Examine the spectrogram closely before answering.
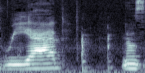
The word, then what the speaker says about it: Riyadh: I get a message from Horatio this morning, and he's like, and by the way, it's pronounced Riyadh.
